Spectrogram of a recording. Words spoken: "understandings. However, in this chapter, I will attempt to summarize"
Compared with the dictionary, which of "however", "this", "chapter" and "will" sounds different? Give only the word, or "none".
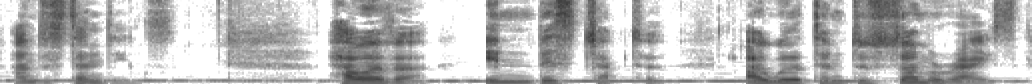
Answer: none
